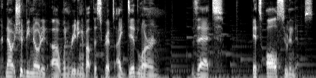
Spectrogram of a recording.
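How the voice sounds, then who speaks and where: A man's voice: mid-range voice, unhurried, a little mellow, soft background music. An American man co-hosting a podcast, chatting casually with some swearing and reading a script aloud.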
